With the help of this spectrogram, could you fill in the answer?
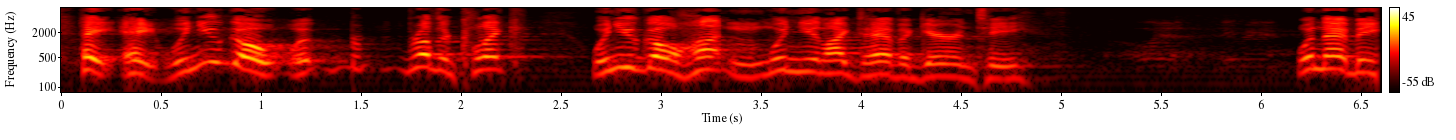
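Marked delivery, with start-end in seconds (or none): none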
